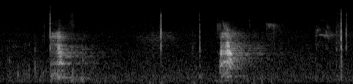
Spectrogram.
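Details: Sambar deer in Ranthambhore National Park give two loud, harsh, bark-like alarm calls warning of a male tiger walking on a hill.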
